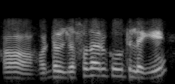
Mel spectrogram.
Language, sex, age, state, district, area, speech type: Odia, male, 45-60, Odisha, Bhadrak, rural, conversation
